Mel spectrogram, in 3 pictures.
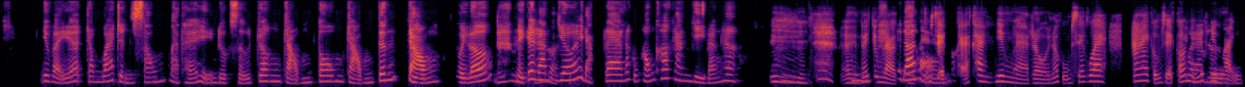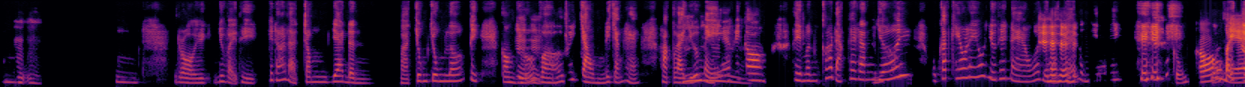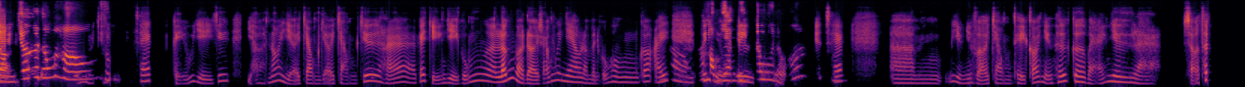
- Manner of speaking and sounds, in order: other background noise; tapping; laughing while speaking: "Ừm"; unintelligible speech; laugh; laugh; chuckle
- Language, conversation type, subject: Vietnamese, podcast, Làm thế nào để đặt ranh giới với người thân mà vẫn giữ được tình cảm và hòa khí?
